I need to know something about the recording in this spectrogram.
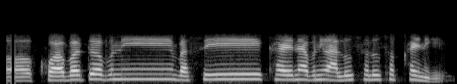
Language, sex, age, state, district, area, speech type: Assamese, female, 45-60, Assam, Dibrugarh, rural, conversation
